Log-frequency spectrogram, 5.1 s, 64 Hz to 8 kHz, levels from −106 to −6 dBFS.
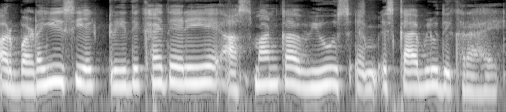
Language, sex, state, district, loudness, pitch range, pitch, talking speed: Hindi, female, Maharashtra, Washim, -15 LUFS, 185-220 Hz, 205 Hz, 200 wpm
